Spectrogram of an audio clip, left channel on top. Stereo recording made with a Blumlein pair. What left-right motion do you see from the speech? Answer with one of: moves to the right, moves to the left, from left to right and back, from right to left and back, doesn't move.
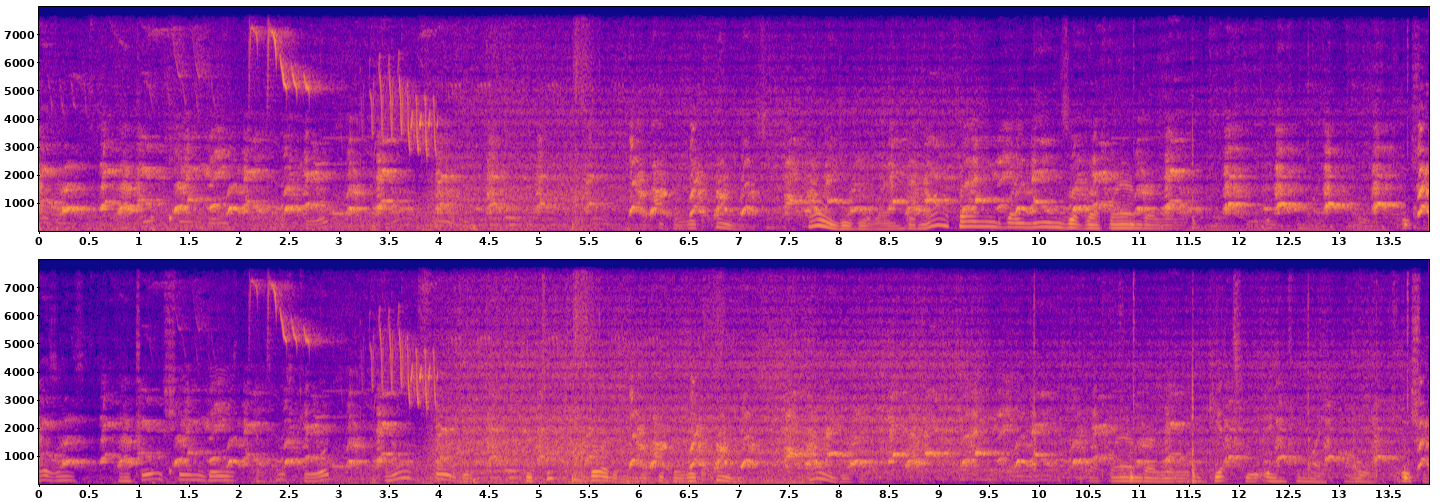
from right to left and back.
